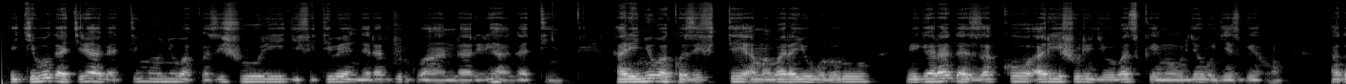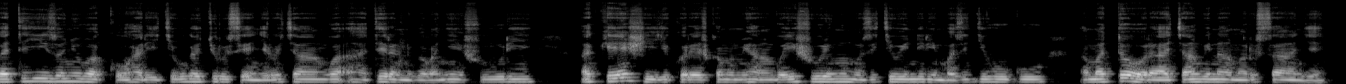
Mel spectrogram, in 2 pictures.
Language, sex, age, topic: Kinyarwanda, male, 18-24, education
